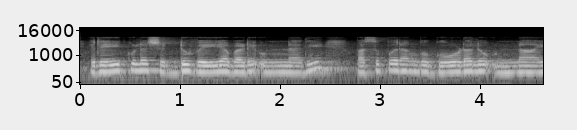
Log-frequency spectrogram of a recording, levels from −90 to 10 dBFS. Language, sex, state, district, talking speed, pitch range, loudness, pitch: Telugu, female, Telangana, Komaram Bheem, 105 wpm, 155-185 Hz, -16 LUFS, 170 Hz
